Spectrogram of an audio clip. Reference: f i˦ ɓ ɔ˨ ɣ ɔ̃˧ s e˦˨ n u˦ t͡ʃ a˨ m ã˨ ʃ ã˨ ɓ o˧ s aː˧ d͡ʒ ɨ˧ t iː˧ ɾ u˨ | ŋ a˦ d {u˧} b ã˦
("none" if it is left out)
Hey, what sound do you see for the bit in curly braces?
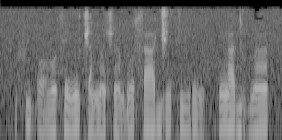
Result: u˧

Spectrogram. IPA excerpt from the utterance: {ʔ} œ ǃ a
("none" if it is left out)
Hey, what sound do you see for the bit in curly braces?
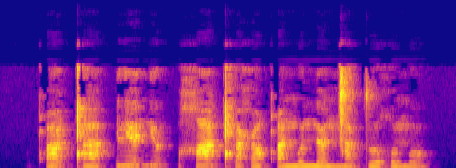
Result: qʼ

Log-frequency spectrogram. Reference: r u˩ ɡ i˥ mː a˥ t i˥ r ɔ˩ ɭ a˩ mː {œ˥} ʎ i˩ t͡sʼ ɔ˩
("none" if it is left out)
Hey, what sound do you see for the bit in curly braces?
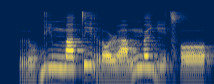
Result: œ˥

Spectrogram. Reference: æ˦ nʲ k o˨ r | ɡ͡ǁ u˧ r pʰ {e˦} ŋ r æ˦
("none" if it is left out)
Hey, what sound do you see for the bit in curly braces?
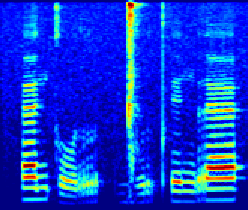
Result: e˦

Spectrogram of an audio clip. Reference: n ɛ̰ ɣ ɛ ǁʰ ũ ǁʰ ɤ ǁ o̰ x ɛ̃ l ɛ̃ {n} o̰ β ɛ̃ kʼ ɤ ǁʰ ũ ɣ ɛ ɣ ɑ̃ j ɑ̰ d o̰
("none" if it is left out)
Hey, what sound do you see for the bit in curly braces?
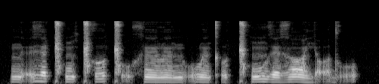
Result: n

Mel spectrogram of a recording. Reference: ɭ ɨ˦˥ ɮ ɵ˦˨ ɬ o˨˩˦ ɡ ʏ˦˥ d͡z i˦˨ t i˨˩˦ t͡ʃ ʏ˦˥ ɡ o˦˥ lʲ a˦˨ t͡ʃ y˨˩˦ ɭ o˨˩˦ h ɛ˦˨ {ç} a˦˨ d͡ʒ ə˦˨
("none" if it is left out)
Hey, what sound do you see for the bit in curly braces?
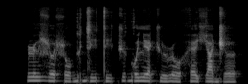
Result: ç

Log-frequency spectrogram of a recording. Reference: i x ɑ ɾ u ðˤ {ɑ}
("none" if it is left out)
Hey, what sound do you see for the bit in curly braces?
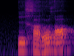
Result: ʌ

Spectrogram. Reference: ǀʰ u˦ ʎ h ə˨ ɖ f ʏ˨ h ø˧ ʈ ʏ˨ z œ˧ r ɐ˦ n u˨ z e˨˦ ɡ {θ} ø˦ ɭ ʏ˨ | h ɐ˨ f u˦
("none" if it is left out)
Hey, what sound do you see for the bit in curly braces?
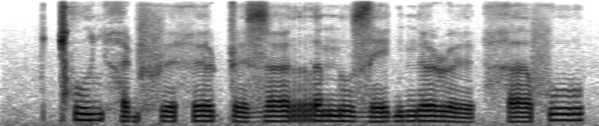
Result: n̪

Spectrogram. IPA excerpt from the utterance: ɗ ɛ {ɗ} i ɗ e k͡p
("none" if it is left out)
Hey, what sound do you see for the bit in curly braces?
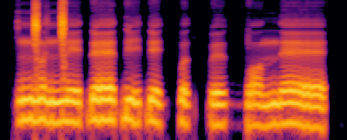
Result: ɗ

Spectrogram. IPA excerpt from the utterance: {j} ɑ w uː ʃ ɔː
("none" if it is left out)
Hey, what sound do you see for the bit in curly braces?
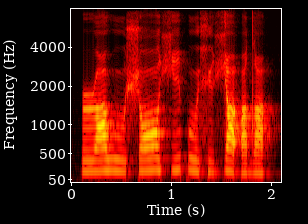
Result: ɹ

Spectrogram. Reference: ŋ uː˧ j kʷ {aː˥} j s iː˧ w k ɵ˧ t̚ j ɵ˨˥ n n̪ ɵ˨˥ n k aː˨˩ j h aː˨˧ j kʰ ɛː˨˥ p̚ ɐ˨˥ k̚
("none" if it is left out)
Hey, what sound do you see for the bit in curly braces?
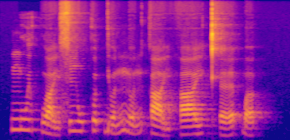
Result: aː˨˩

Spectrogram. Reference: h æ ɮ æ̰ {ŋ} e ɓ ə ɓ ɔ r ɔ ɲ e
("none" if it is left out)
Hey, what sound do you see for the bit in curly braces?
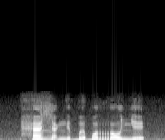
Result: ŋ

